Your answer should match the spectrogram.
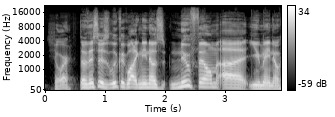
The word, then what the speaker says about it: Guadagnino: Guadagnino. Yes. Guadagnino. I think it's the same way you say like the guy from Jersey Shore, Vinny Guadagnino.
